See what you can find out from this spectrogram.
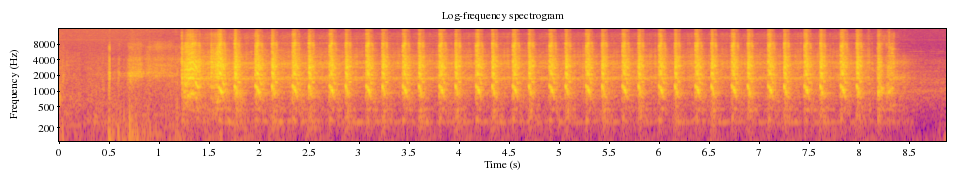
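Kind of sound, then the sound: vehicle, car engine cranking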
